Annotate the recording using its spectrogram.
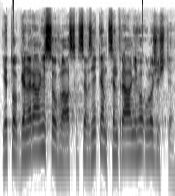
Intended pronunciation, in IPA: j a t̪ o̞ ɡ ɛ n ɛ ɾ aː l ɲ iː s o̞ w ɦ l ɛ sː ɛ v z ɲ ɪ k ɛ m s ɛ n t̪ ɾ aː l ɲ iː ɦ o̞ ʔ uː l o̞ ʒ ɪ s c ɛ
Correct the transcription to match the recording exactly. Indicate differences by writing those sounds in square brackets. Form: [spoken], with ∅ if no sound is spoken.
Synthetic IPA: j [ɛ] t̪ o̞ ɡ ɛ n ɛ ɾ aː l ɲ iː s o̞ w ɦ l [a] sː ɛ v z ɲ ɪ k ɛ m [t͡s] ɛ n t̪ ɾ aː l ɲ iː ɦ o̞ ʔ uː l o̞ ʒ ɪ [ʃ] c ɛ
